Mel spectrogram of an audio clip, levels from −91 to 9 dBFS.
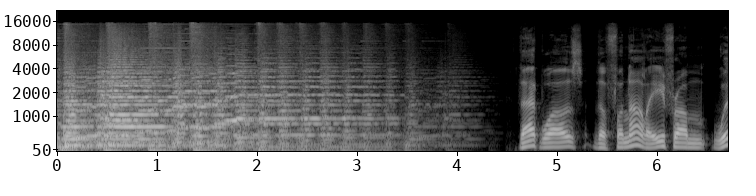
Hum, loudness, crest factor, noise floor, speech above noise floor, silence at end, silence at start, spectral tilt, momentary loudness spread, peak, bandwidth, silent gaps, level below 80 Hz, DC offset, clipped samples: none; -22 LUFS; 20 dB; -61 dBFS; 36 dB; 0 s; 0 s; -5 dB/octave; 17 LU; -4 dBFS; 15.5 kHz; none; -42 dBFS; under 0.1%; under 0.1%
